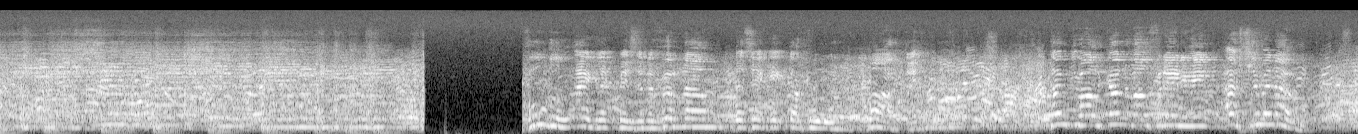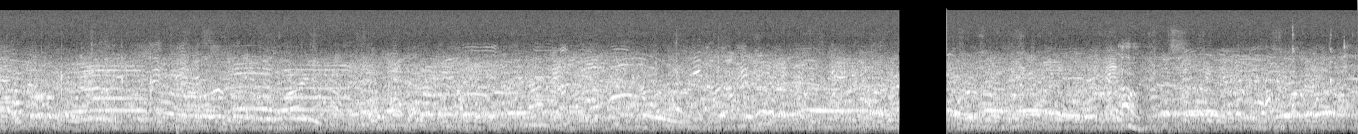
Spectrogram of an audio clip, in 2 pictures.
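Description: A brass band plays a lively tune.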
